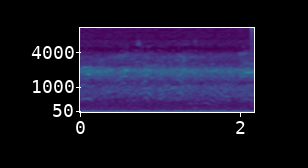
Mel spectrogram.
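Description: Distant shouts of footballers calling to each other across the pitch, short rising and falling cries over a steady low rumble.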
